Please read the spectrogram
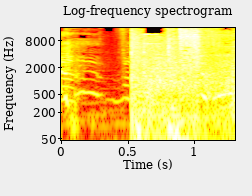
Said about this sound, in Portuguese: Eita porra, começou com um tiro aqui. Desculpa o áudio que vazou agora.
